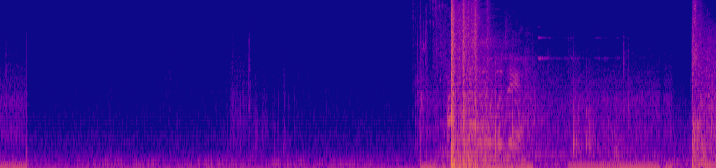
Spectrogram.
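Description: Gunfire in a first-person shooter video game erupts after quiet, a loud crack followed by a dense burst of shots, then another sharp blast at the end.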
